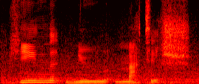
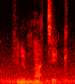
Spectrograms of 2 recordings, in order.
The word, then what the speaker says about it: Pneumatisch: Pneumatisch. oh, is it? What have I been saying? You've been saying Pneumatic. pneumatic. I've been saying pneumatic. I just thought the P was silent.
